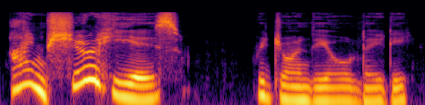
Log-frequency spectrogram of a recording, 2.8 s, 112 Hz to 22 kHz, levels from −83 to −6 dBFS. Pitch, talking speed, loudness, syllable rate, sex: 185 Hz, 170 wpm, -16 LUFS, 5.2 syllables/s, female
